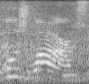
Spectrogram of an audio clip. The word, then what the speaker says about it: Bourgeois: And his name is Bourgeois.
